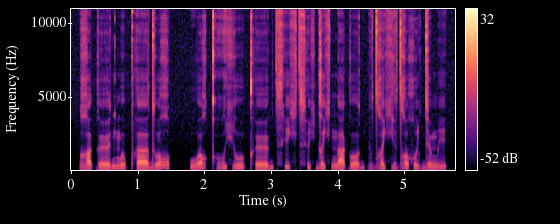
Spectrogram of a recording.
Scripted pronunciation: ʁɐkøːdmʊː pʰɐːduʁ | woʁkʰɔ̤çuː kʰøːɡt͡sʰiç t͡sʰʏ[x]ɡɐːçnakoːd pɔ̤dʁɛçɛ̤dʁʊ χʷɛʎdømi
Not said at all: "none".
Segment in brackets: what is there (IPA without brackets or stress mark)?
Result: ç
